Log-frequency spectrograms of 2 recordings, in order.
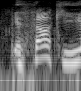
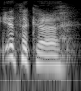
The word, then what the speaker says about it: Ithaca: online looking for things to see here on itaki also called ithaka ithaca as in ithaca new york named after this island i guess i'll stick to ithaca for the name of the island because that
